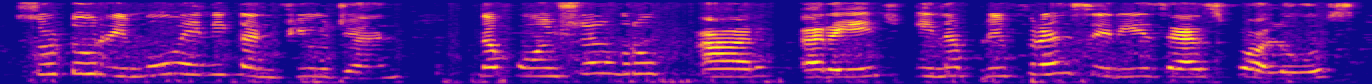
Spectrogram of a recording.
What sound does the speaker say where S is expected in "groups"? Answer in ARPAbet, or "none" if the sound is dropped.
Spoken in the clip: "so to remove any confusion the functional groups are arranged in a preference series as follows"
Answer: none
